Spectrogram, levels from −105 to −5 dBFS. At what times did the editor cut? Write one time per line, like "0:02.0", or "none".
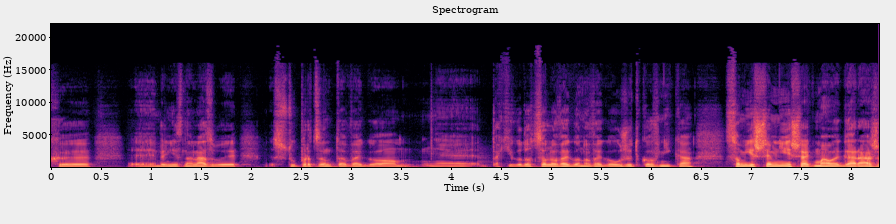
0:01.1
